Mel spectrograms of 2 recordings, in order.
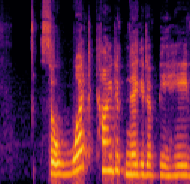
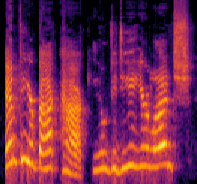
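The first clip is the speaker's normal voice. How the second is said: mock yell; 9 semitones higher than usual. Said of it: "I'd be yelling from the other end".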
